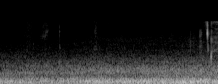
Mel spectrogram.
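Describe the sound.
Steady low engine and road rumble from a car merging onto a road, continuous and even throughout with no voices.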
